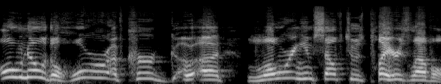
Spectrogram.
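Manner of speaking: high, facetious, fake-horrified sarcastic tone. Criticizing a lack of communication with players: sarcastic mock horror. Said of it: "I'm being facetious saying that".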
